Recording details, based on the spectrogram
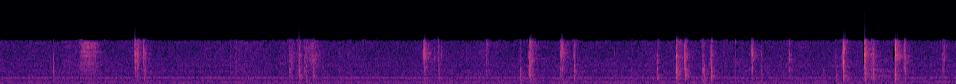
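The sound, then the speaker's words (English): Irregular bursts of computer keyboard typing while private IP address ranges are entered. Quick clicky keystrokes come in short clusters with pauses between, moderately quiet over a low steady hum. “Sorry, having a bit of a problem with this keyboard.”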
